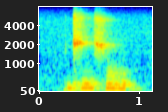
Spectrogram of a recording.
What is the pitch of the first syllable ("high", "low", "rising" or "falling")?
low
